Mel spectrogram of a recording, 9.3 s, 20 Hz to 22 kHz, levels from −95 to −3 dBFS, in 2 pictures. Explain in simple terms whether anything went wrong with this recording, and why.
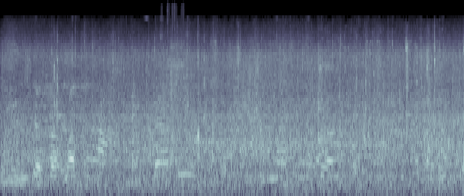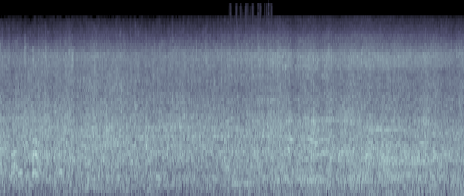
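Something did go wrong, briefly. From about 1.61 to 1.83 s there's a short burst of processor overload crackle, a gritty tearing on top of the sound. The computer was too busy to hand over each tiny slice of audio on time, so it missed about ten deadlines in quick succession, each leaving a sharp-edged dropout of silence. The gaps sound like very small chunks, around a millisecond and a half each, and the crackle stops once the load eases.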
